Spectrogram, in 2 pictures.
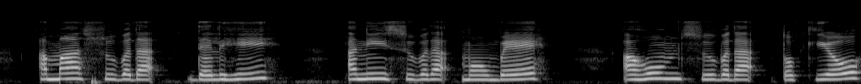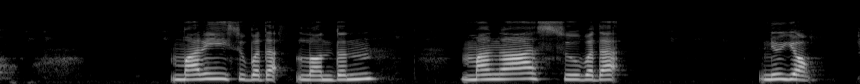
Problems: none marked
